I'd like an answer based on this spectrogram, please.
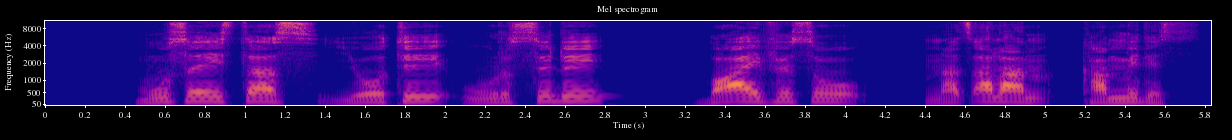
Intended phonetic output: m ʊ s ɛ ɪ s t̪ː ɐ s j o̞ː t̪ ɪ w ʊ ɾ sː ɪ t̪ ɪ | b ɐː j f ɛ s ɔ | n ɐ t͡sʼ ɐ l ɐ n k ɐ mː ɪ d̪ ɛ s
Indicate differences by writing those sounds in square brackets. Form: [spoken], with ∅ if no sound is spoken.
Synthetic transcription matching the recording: m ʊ s ɛ ɪ s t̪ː ɐ s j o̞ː t̪ ɪ w ʊ ɾ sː ɪ [d̪] ɪ | b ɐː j f ɛ s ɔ | n ɐ t͡sʼ ɐ l ɐ n k ɐ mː ɪ d̪ ɛ s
